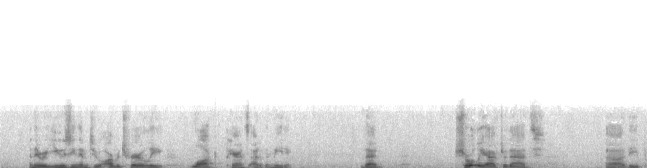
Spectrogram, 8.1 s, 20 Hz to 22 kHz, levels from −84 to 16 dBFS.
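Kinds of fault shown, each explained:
Echo with no canceller: The far end is playing the call through a loudspeaker, and its microphone sends that sound straight back with nothing removing it. Here the speech returns after roughly 0.4 s as a faint copy, about 28 dB below the original. It sounds thinner than the direct voice. Because the delay is long, it trails each phrase as a separate shadow. It does not blur into the voice. It runs through the whole clip.
Comfort noise in place of the background: In pauses the real room noise drops out and is replaced by a smooth, even hiss with none of its detail. This happens from 3.97 to 4.45 s and again from 7.09 to 7.45 s. The fill is about 2 dB and about 3 dB quieter than the background it replaces. The likely cause is the sender's voice detector halting transmission in silence, with the receiver generating synthetic noise until speech resumes.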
